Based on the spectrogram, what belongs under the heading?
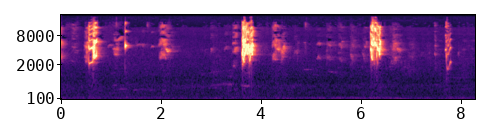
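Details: Lovebirds kept as pets giving loud, isolated shrill chirps every two to three seconds, each trailed by softer short notes, with quiet gaps.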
